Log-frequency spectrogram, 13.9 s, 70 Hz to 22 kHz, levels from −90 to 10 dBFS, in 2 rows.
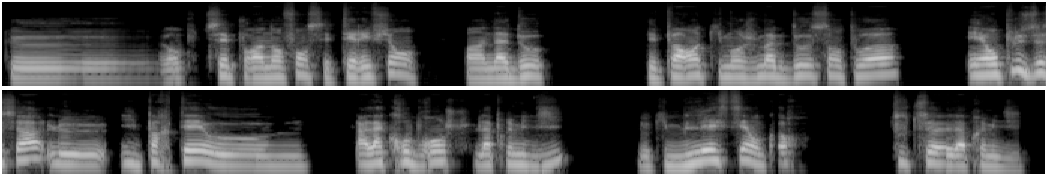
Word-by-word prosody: que, 120 -1 -5 0.3
en 115 +1 -4
plus, 120 - -27
tu - - -13
sais, 150 - 0
pour 135 - 0
un 130 - +1
enfant, 135 +3 -1
c'est 120 -5 -9
terrifiant. 140 +2 -1 0.3
Pour 120 - -1
un 120 +1 -2
ado, 135 +3 +2 0.7
des 125 - -4
parents 145 +5 +5
qui 150 -1 -11
mangent 135 -2 -3
McDo 140 +1 0
sans 145 0 -5
toi 155 +4 +2 0.4
et 155 - +3
en 160 +1 +9
plus 200 +2 -1
de 180 - +2
ça 195 +5 +5
le 140 -2 0
ils 150 -3 -6
partaient 180 +3 +3
au 135 -5 0
mmh, 125 0 -10 0.3
à 145 - +4
l'accrobranche 165 +1 +1
l'après-midi, 140 +4 -3 0.5
donc 120 -1 -12
ils 125 - -6
me 125 - -1
laissaient 185 +3 +4
encore 160 0 -2 0.5
tout 155 - -8
seul 150 -2 +2
l'après-midi. 120 -6 -1
140 Hz, 175 wpm, -23 LUFS, 125-155 Hz, 0.7 s, en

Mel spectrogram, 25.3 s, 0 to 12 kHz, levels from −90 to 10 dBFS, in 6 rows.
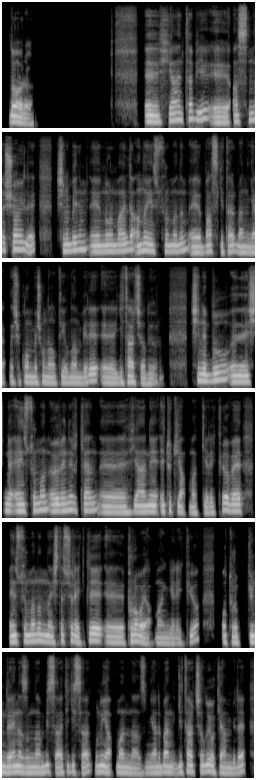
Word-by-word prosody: Doğru. 100 -7 +4 1.8
Eh, 120 -1 +5
yani 145 +1 +2
tabii, 170 -1 -1
eee, 105 - 0
aslında 145 +5 0
şöyle, 150 -4 +1 0.3
şimdi 130 0 0
benim, 155 +2 +1
eee, 120 0 +2
normalde 130 +5 +2
ana 140 +2 +1
enstrümanım, 130 +3 -1
eee, 105 -1 +1
bas 125 +2 -1
gitar. 120 +3 -3
Ben 110 -1 0
yaklaşık 110 +1 -5
15-16 105 -1 -2
yıldan 100 -1 -2
beri, 135 +7 +1
eee, 100 -2 -1
gitar 105 +3 0
çalıyorum. 95 -3 -5 0.4
Şimdi 135 -2 +2
bu, 150 +1 +1
eee, 120 0 +3
şimdi 135 +2 +1
enstrüman 140 +4 0
öğrenirken, 140 +2 +1
eee, 110 -1 0
yani, 120 0 +3
etüt 125 +2 -3
yapmak 105 -3 -3
gerekiyor 110 +7 0
ve 130 0 +3 0.3
enstrümanınla, 125 +1 +2
işte, 110 +5 -2
sürekli, 120 -2 0 0.2
eee, 110 -2 0
prova 130 -4 +3
yapman 95 +1 -4
gerekiyor. 95 - -5 0.4
Oturup 110 -2 -2
günde 115 -2 +3
en 115 - +3
azından 105 -1 +1
1 120 - +1
saat, 105 -2 -1
2 115 0 -4
saat 115 +5 -2
bunu 115 +1 +1
yapman 105 -3 0
lazım; 90 +2 -6
yani 105 +1 -1
ben 110 -5 0
gitar 115 +1 +1
çalıyorken 110 -5 0
bile, 110 +7 0
115 Hz, 140 wpm, -22 LUFS, 105-130 Hz, 1.8 s, Eh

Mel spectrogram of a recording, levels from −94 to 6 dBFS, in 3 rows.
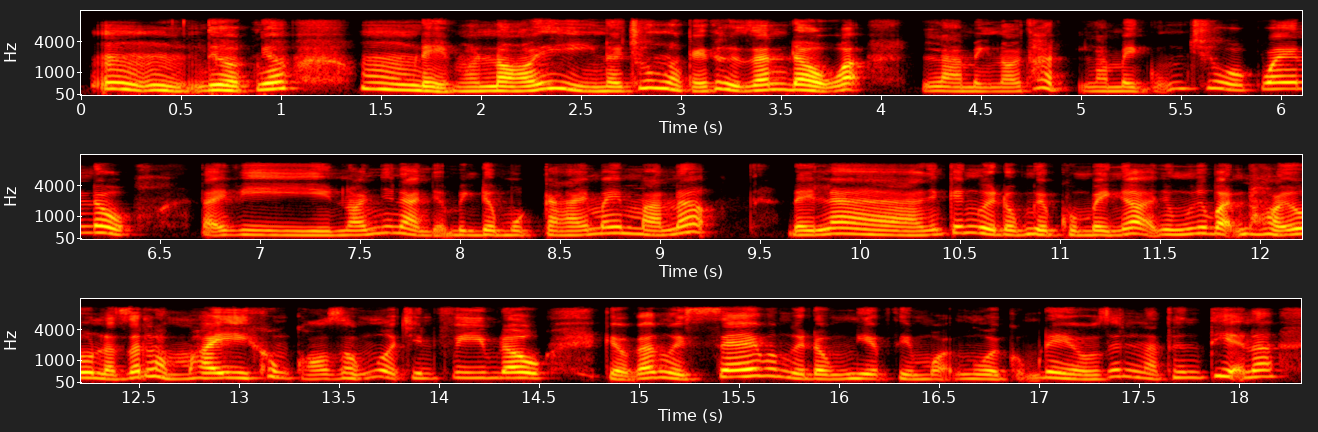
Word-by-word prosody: Ừm, 275 -4 +3
ừm, 200 -4 +1
được 225 0 +6
nhá. 270 +3 +7 0.4
Ừm, 260 -6 +2
để 185 -5 +4
mà 185 +2 -3
nói 195 +2 +5
thì 285 -9 +2
nói 185 0 0
chung 315 - 0
là 270 - +2
cái 180 -1 0
thời 235 +1 +2
gian 225 +5 +3
đầu 210 -6 +6
á, 255 - +6 0.3
là 190 -1 -4
mình 175 -1 -7
nói 175 +1 -5
thật - - -5
là 180 0 -9
mình 180 -1 -4
cũng 275 +4 -13
chưa 305 +1 -6
có 235 -3 -1
quen 280 +5 +1
đâu, 290 - +3 0.3
tại - - -4
vì 185 -3 -5
nói 190 +1 -3
như 275 +4 -8
nào 250 -5 0
nhỉ, - - -9
mình 185 -1 -7
được 200 - -1
một 190 0 -6
cái 185 0 -3
may 260 +4 -1
mắn 205 -7 -2
á, 310 +5 +2 0.4
đấy 190 0 0
là 205 -5 +1
những 205 +4 -6
cái 280 - -3
người 255 -6 +1
đồng 200 +2 -3
nghiệp 200 -4 0
của 190 - -7
mình 185 0 -2
á, 250 0 +2
giống 210 +2 -2
như 260 - 0
bạn 240 -3 +1
nói 215 -4 0
luôn 235 0 +4
là 190 - -1
rất 250 +8 0
là 295 - +1
may, 225 +4 +3
không 245 -3 -6
có 190 -1 -6
giống 215 +1 -5
ở - - 0
trên 215 -1 -8
phim 235 +1 -6
đâu, 235 -2 +5 0.3
kiểu, - - -1
các 225 +3 +3
người 220 -6 0
sếp, 285 - +4
các 315 - -4
người 220 -6 -3
đồng 190 0 -2
nghiệp 200 -2 -2
thì 195 - -5
mọi 185 +1 -9
người 195 -2 -3
cũng 180 - -16
đều 205 -8 0
rất 290 +10 -6
là 250 -8 -7
thân 245 +5 -9
thiện 275 -1 -1
á, 285 +1 0
215 Hz, 280 wpm, -25 LUFS, 190-250 Hz, 0.4 s, nhá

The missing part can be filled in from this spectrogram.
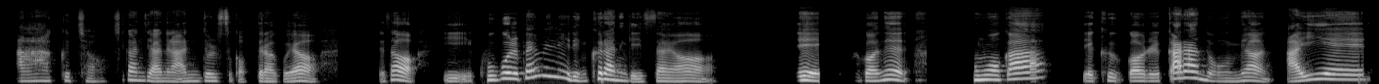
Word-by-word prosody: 아 160 +2 -5
그쵸. 145 -5 -12
시간 205 -3 -4
제한을 145 -4 -2
안 145 +3 -4
둘 165 0 -3
수가 160 -7 -8
없더라고요. 140 +3 -2 0.6
그래서 - - +1 0.3
이 150 -1 -6
구글 260 +6 +3
패밀리 340 +1 0
링크라는 185 +2 +2
게 130 -3 -4
있어요. 145 0 -3 0.8
예. 190 -3 +6 0.3
그거는 190 +4 +1 0.6
부모가 235 +9 +4 0.3
예 155 - -2
그거를 165 -1 -2
깔아 295 - +5
놓으면 160 - -3
아이의 225 +4 +2
170 Hz, 230 characters per minute, -22 LUFS, 150-225 Hz, 0.8 s, 예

